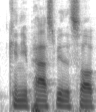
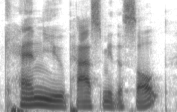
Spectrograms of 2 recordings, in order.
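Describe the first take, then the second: First: The sentence is said quickly and run together. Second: The sentence is said at a normal pace.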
